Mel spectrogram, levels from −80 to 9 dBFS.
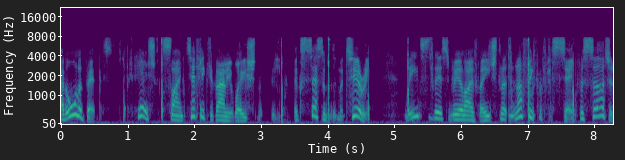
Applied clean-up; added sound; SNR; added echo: neural diffusion model UNIVERSE++.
